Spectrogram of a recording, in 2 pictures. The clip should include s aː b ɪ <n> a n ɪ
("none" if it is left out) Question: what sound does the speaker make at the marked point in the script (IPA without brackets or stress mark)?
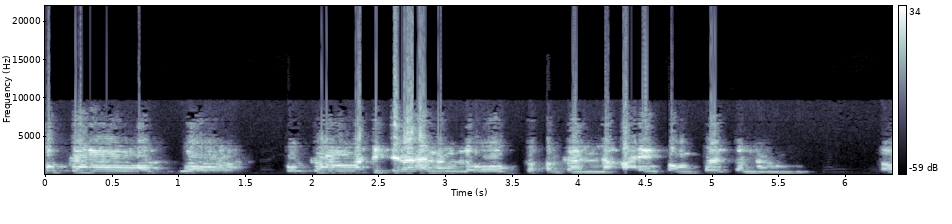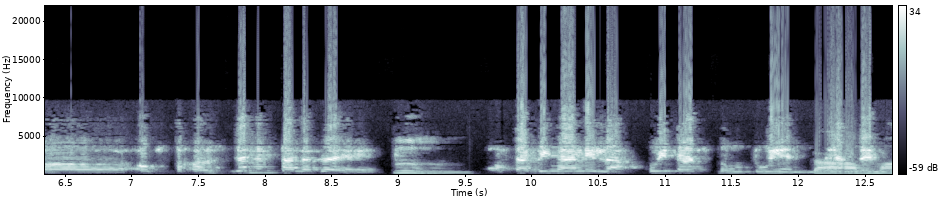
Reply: ŋ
